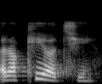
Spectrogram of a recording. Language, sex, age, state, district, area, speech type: Odia, female, 45-60, Odisha, Cuttack, urban, spontaneous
